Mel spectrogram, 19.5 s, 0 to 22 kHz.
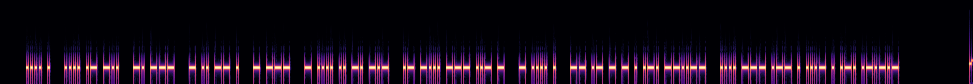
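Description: Fast Morse code keyed as a single steady mid-pitched tone, quick dots and dashes in irregular bursts with brief gaps, running continuously at about 28 words per minute with no voices.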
